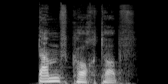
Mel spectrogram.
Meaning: pressure cooker
- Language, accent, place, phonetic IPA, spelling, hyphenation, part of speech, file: German, Germany, Berlin, [ˈdampfkɔχˌtɔpf], Dampfkochtopf, Dampf‧koch‧topf, noun, De-Dampfkochtopf.ogg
